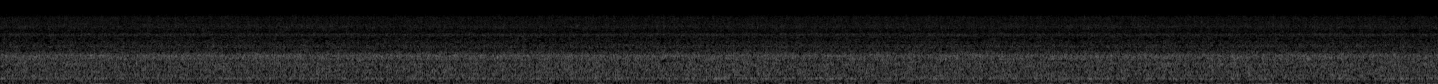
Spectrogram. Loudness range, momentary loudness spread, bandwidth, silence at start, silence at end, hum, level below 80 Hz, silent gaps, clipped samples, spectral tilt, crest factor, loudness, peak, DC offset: 0 LU; 0 LU; 11.5 kHz; 0 s; 0 s; none; -66 dBFS; none; under 0.1%; -2 dB/octave; 14 dB; -43 LUFS; -30 dBFS; under 0.1%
